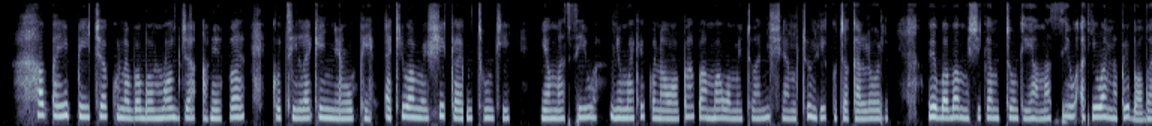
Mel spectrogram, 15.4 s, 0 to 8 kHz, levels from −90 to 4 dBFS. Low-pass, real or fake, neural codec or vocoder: 7.2 kHz; fake; codec, 16 kHz, 4 kbps, FunCodec, trained on LibriTTS, 50 frames a second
